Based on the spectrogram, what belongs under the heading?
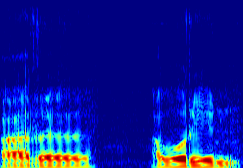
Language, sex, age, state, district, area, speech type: Santali, male, 45-60, Jharkhand, Bokaro, rural, spontaneous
